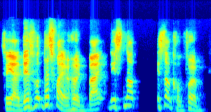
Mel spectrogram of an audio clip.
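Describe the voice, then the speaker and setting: Bright-voiced chatty man, native Chinese speaker. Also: a little high, sing-song, fast talker, husky. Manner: chatty, laughs often, many fillers. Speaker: guest.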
